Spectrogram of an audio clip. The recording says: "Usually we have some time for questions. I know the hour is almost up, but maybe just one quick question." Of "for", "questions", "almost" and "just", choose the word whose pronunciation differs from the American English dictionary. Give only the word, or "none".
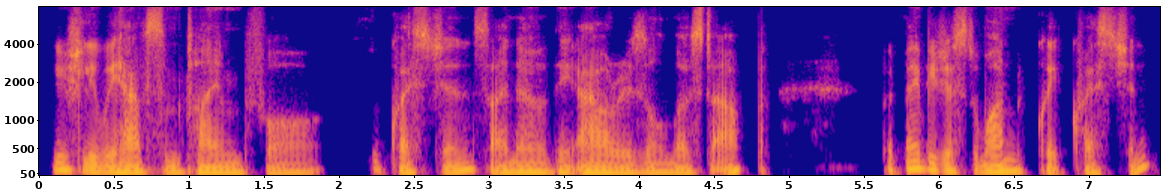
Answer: none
